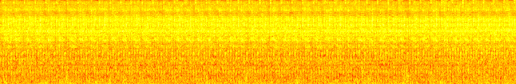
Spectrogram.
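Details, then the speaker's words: Toyota Vigo idling with AC compressor engaged after evaporator, dryer and valve replacement plus compressor oil change and bearing replacement, refrigerant recharged: steady, no grinding, rattle or bearing growl; compressor sounds normal, AC cycling normally. "คำรามงามๆปกตินะครับเติมน้ำยาแอร์แต่ระบบนะครับ"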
